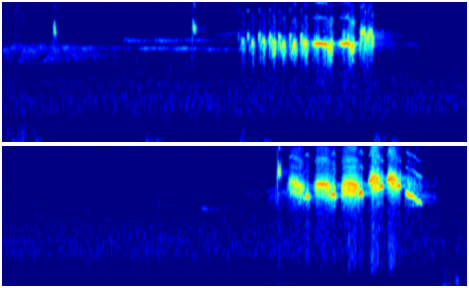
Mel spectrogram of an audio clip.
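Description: Two high, buzzy Hermit Warbler songs, each a quick run of wheezy notes rising to a sharper, clearer ending; otherwise quiet.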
